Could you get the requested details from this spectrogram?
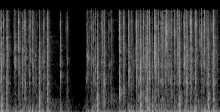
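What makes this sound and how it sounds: A compact mechanical keyboard with plastic keycaps is typed on steadily with the fingertips of both hands. Rapid, clicky keystrokes with bright, short-lived attacks fill the clip, broken by a brief near-silent pause around the middle before the typing resumes.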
